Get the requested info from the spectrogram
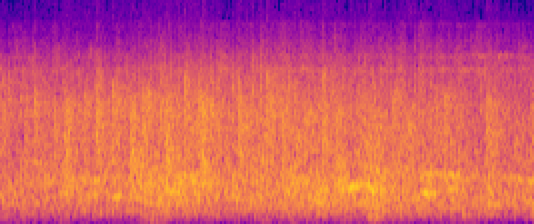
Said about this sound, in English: I would like us all to give brothers and sisters a clap, brothers and sisters, give us a hearty clap for what they've done. Come on.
